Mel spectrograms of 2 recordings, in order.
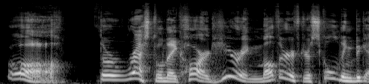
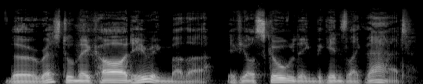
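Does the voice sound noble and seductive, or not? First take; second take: not; noble, seductive. First: The voice is not noble or seductive. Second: The voice sounds noble but seductive.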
